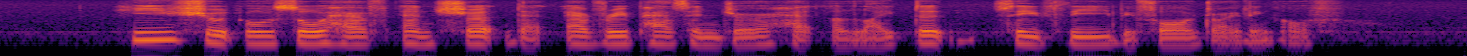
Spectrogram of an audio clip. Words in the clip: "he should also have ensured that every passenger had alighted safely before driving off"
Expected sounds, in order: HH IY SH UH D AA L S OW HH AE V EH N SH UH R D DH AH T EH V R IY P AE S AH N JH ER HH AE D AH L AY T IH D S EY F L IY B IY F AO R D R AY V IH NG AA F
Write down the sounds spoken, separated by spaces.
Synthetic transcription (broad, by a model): HH IY SH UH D AA L S OW HH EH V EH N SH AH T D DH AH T EH V R IY P AE S AH N JH ER HH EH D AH L AY T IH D S EY F L IY B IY F AO D R AY V IH NG AA F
